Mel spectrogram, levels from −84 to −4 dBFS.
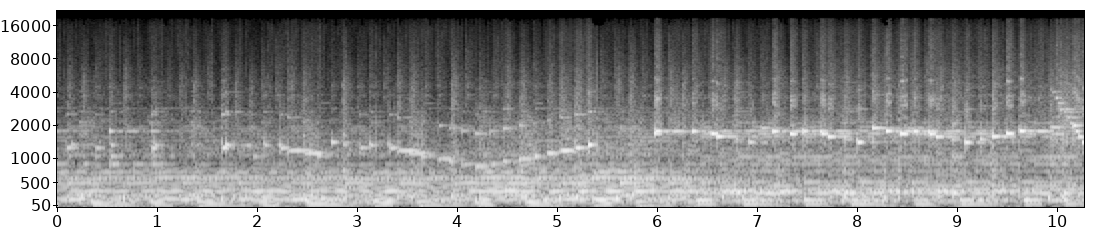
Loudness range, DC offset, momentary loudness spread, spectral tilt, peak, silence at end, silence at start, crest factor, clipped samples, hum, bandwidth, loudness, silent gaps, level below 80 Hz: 4 LU; 0.2%; 6 LU; -6 dB/octave; -2 dBFS; 0 s; 0 s; 10 dB; under 0.1%; none; 18.5 kHz; -11 LUFS; none; -24 dBFS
